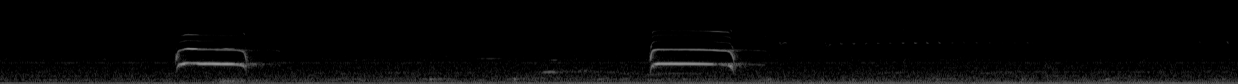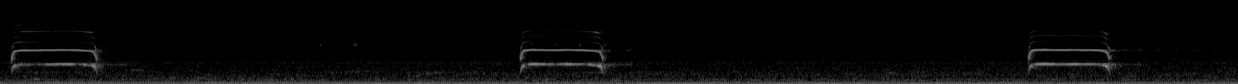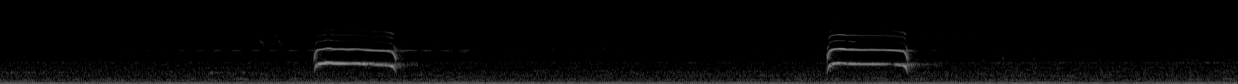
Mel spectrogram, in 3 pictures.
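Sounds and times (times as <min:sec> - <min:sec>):
little owl calling: 0:01.7 - 0:02.9, 0:04.8 - 0:07.8, 0:12.2 - 0:13.8, 0:17.6 - 0:18.7, 0:22.6 - 0:24.8, 0:26.4 - 0:29.7, 0:33.0 - 0:35.0.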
